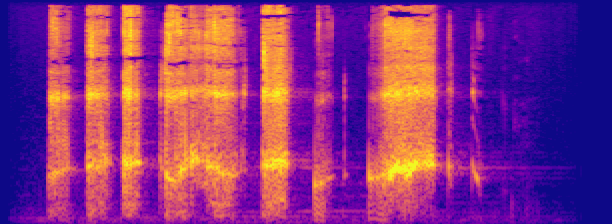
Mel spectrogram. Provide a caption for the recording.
Zombie Choking
Zombie, Scream, Choking, Breath, Attack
